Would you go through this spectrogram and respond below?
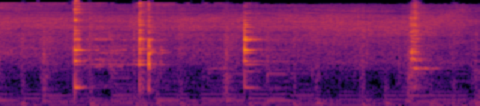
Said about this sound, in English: I'm now adding my onion and my chili.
